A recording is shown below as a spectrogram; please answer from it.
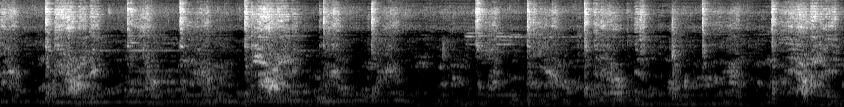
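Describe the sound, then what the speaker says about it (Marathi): Onions are sautéed in a pan for a pomfret curry, with repeated metallic scrapes and clinks of a spatula against the pan every half second or so, a soft sizzle underneath, close and fairly loud. "कांदा चांगला लालसर रंग येईपर्यंत परतवायचा आपल्याला।"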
